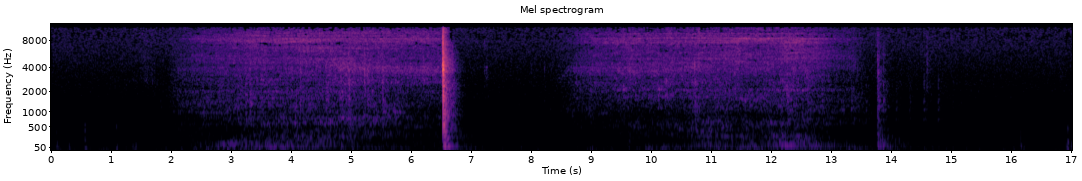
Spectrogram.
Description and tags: Mirrored sliding closet door. Opening and closing.
Recorded October 22, 2018
with Zoom H5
